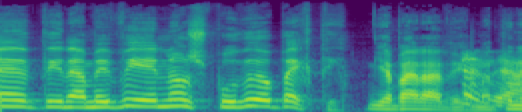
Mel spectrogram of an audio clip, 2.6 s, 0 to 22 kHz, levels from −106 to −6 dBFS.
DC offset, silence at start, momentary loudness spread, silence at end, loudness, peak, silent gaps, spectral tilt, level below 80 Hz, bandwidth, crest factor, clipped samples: under 0.1%; 0 s; 6 LU; 0 s; -22 LUFS; -4 dBFS; none; -4.5 dB/octave; -62 dBFS; 18 kHz; 18 dB; under 0.1%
